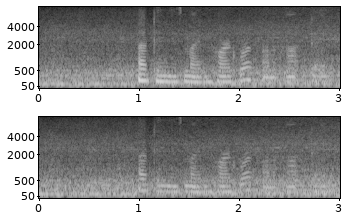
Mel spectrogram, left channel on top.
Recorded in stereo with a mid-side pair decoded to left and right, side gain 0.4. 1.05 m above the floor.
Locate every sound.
1.0 s a woman speaking: 65° left, 0.8 m; by 2.9 s 60° left, 2.5 m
